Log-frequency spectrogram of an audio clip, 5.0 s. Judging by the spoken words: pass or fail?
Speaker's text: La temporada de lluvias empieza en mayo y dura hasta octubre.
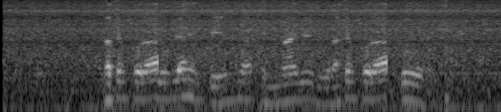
fail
